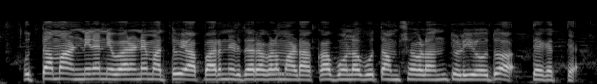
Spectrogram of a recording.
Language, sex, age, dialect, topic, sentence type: Kannada, female, 18-24, Central, agriculture, statement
